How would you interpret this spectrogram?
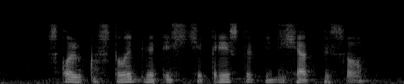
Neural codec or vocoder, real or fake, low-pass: codec, 44.1 kHz, 1.7 kbps, Pupu-Codec; fake; 7.2 kHz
